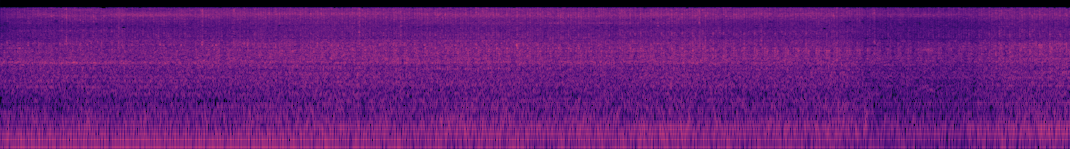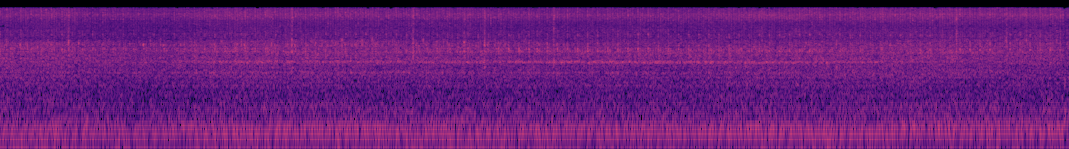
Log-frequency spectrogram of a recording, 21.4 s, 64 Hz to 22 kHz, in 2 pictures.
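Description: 1931 Ford Model A's four-cylinder flathead engine idling steadily after start-up, its low note shifting slightly about nine seconds in.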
